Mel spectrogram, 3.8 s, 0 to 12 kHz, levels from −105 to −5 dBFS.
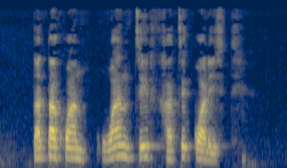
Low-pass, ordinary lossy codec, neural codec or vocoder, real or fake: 9.9 kHz; MP3, 48 kbps; none; real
